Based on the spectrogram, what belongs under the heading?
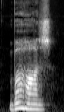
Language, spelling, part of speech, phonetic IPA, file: Ukrainian, багаж, noun, [bɐˈɦaʒ], Uk-багаж.ogg
- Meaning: luggage, baggage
